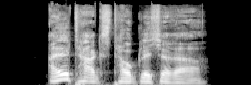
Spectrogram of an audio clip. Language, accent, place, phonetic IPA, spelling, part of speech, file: German, Germany, Berlin, [ˈaltaːksˌtaʊ̯klɪçəʁɐ], alltagstauglicherer, adjective, De-alltagstauglicherer.ogg
- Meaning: inflection of alltagstauglich: 1. strong/mixed nominative masculine singular comparative degree 2. strong genitive/dative feminine singular comparative degree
